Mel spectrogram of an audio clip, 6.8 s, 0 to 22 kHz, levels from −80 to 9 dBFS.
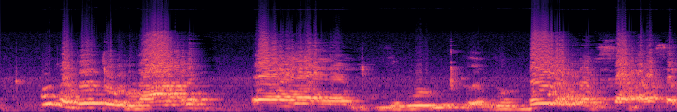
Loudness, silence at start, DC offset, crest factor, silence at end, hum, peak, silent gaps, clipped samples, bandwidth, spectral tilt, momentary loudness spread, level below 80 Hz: -8 LUFS; 0 s; under 0.1%; 8 dB; 0 s; none; 0 dBFS; none; 2%; 11.5 kHz; -6.5 dB/octave; 7 LU; -46 dBFS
